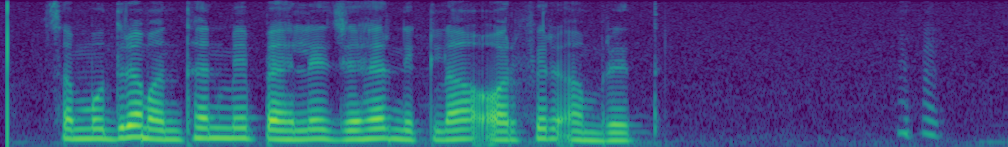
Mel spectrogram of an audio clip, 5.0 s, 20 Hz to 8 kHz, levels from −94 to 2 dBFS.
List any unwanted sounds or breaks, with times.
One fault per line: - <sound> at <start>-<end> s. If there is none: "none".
- laugh at 4.5-4.8 s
